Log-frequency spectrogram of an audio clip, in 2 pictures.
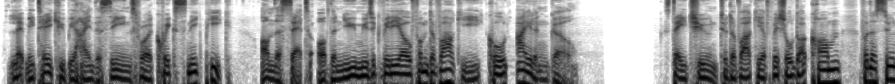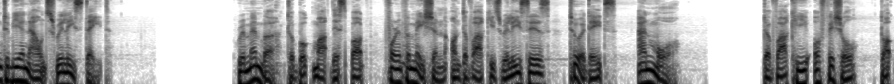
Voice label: Island Girl Naration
